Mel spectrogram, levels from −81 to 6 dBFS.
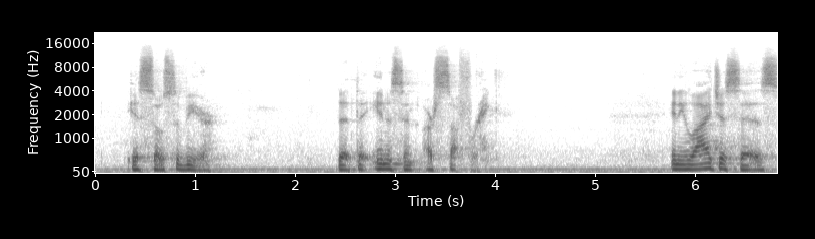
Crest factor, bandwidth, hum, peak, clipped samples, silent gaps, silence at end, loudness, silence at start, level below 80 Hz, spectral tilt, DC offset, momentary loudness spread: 16 dB; 14 kHz; none; -14 dBFS; under 0.1%; none; 0 s; -29 LUFS; 0.05 s; -50 dBFS; -5.5 dB/octave; under 0.1%; 22 LU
